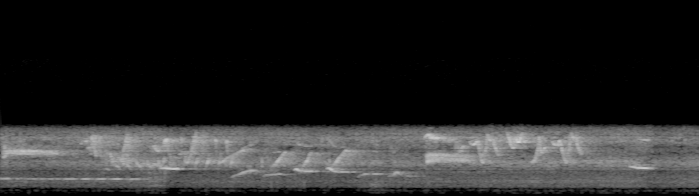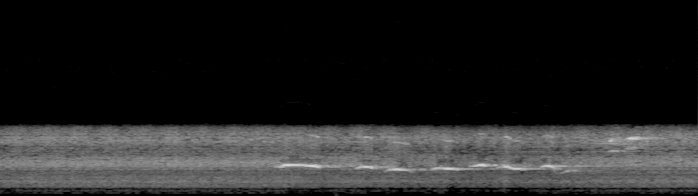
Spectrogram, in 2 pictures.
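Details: Blue flycatcher, the rare sikatan Aceh, with a dense jumble of quick high chirped notes at first, then after a pause a string of clear whistled phrases repeated close together, all over background hiss.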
